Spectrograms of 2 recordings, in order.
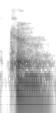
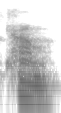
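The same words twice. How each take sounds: First: The vowel is weak and reduced. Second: The vowel is full and clear. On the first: "this first can is pronounced can" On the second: "We need to clearly show that we're saying can"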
